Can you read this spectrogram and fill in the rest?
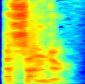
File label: "asunder", American; English; ɚ - əɹ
